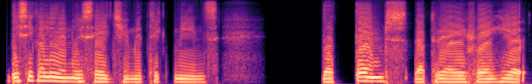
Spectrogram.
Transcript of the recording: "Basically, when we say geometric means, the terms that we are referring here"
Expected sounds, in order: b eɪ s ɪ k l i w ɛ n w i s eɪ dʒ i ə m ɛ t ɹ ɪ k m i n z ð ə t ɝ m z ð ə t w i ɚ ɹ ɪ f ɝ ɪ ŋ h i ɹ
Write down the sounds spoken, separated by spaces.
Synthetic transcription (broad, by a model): b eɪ s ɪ k l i w ɛ n w i s eɪ dʒ i ə m ɛ t ɹ ɪ k m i n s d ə t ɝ m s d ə t w i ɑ ɹ ɪ f ɝ ɪ ŋ h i ɹ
